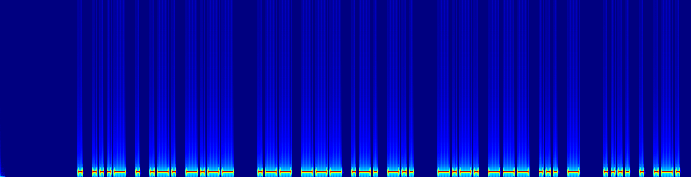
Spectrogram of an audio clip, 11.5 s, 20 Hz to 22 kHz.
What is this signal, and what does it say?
Morse code, heard as a keyed tone, about 20 wpm, 700 Hz. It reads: EVERY WORD COST HER
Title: Sentences from Top 1600 Words 20wpm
